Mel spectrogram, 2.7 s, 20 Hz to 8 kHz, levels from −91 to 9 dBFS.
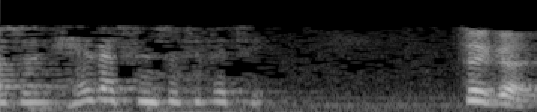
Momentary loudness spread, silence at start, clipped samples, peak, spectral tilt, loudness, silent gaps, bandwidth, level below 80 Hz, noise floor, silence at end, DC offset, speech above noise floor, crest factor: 14 LU; 0 s; under 0.1%; -10 dBFS; -10 dB/octave; -29 LUFS; none; 4.2 kHz; -58 dBFS; -56 dBFS; 0 s; under 0.1%; 29 dB; 18 dB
